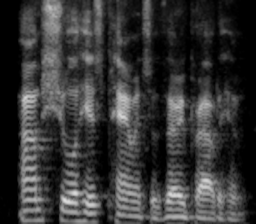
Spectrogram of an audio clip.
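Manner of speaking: dry sarcasm posing as sincere, mock-sincere tone. Commenting on a staged engagement photo shoot: sarcastic. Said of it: "I'm being sarcastic".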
